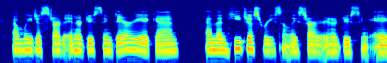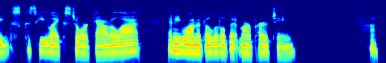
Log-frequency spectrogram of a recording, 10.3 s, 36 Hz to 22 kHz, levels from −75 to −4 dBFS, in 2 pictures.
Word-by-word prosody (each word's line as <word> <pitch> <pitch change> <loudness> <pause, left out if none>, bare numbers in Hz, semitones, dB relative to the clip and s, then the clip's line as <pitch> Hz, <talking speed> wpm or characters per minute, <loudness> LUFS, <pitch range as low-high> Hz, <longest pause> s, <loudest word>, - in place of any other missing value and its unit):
and 135 0 -1
we 140 0 0
just 135 -3 +1
started 135 0 +1
introducing 135 0 -1
dairy 140 +3 +1
again, 130 +1 0 0.3
and 140 +1 0
then 135 -1 +2
he 155 +6 -2
just 155 -3 +4
recently 125 - -3
started - - 0
introducing 120 0 -2
eggs 115 -1 -1
'cause 130 - -8
he 125 -2 -2
likes 115 -3 0
to 115 - 0
work 105 -2 -2
out 105 +1 +2
a 110 - +2
lot 120 +3 +4 0.4
and 130 -1 -1
he 125 - +2
wanted 115 -2 +4
a 115 - +3
little 115 -1 +1
bit - - -2
more 110 -2 0
protein. 100 +4 -4 1.0
Yeah. - - -7
125 Hz, 185 wpm, -26 LUFS, 115-135 Hz, 1.0 s, just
